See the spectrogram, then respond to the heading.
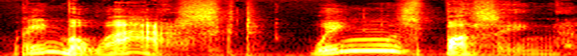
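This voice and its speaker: A man's voice: a little high, huge pitch swings, slow pace, gravelly, pushed and bright, slightly rough. A man co-hosting a podcast, narrating a story aloud and breaking into casual banter. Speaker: podcast co-host.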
